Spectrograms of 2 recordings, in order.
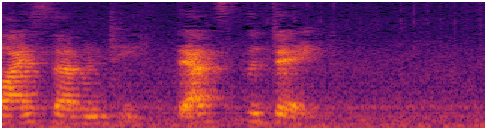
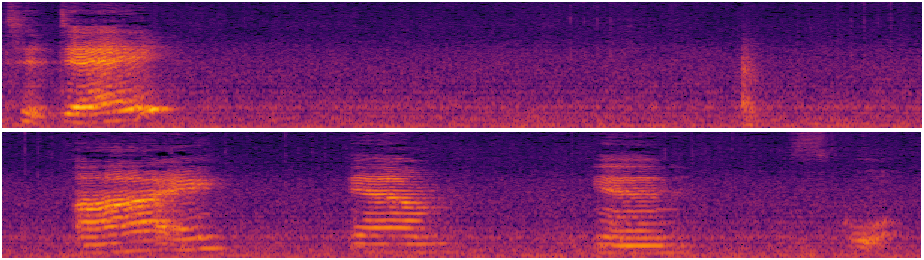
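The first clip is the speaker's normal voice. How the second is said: each word spaced out with long pauses; slow word by word; much slower than usual. Shown as a demonstration. Teacher to student, slow word-by-word model sentence. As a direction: lay it down one word at a time. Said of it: "For example".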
